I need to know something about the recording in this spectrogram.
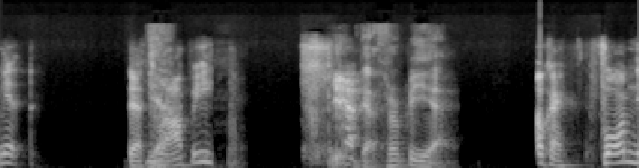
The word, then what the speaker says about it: Deathropy: there so death Ry is that how we're pronouncing it deathy yeah deathy yeah okay formed in 2022 for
